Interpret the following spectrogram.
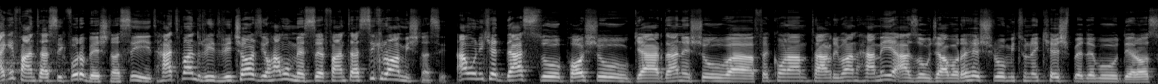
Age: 20-39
